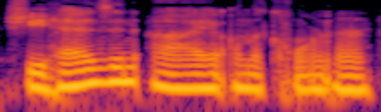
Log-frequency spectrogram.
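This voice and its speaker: A man's voice: fairly low pitch, normal speed, dark tone, no room sound. A man hosting a podcast, reading a story aloud and breaking off for irreverent, swearing commentary. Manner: irreverent, swearing, laughing asides. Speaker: podcast host.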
